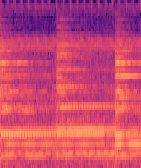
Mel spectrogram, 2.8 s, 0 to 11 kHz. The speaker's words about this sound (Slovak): Hodiny na veži odbili 3 štvrte na dve.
